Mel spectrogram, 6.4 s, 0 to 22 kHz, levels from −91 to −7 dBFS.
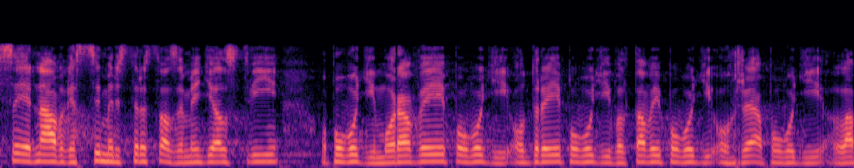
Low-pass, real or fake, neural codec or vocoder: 7.2 kHz; fake; codec, 16 kHz, 16 kbps, FunCodec, trained on Chinese and English, 50 frames a second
